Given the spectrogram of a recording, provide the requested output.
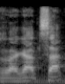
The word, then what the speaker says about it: ragazza: del sur para de usar la doble seta y decir ragazza ragazza ragazzas muy muy sutiles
